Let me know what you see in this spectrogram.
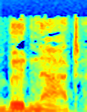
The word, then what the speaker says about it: Boudinot: It's probably pronounced Boudinot, okay. Even though it looks like it would be Boudinot.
